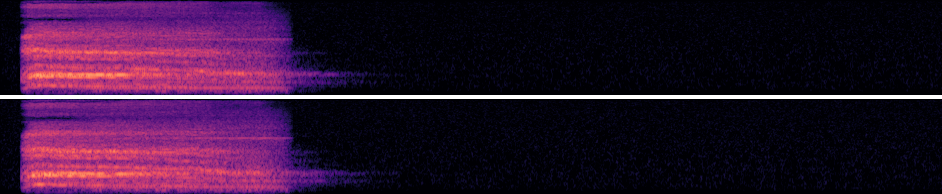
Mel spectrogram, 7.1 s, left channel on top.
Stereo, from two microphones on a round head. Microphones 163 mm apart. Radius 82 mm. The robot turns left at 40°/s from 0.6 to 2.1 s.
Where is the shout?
65° left, 4.5 m; by 2.0 s 10° left, 4.5 m.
